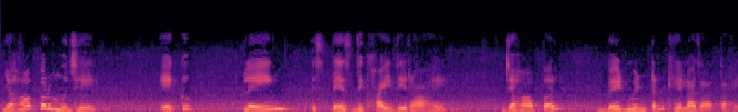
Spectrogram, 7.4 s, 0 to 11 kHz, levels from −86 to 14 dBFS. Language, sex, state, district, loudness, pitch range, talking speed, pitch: Hindi, female, Bihar, Samastipur, -16 LUFS, 245-310 Hz, 130 wpm, 275 Hz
